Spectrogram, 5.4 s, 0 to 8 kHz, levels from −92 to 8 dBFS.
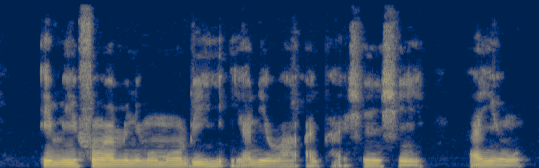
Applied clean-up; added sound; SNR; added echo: none; none; none; none.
